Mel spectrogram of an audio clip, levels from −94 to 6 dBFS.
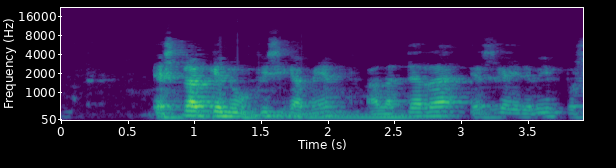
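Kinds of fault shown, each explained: Zipper noise: the gain is lowered in unsmoothed 3 dB jumps instead of a continuous ramp, about seven per second, and each jump leaves a small click. Between 1.24 and 1.84 s, a drop of roughly 10 dB ticks audibly across the speech.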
